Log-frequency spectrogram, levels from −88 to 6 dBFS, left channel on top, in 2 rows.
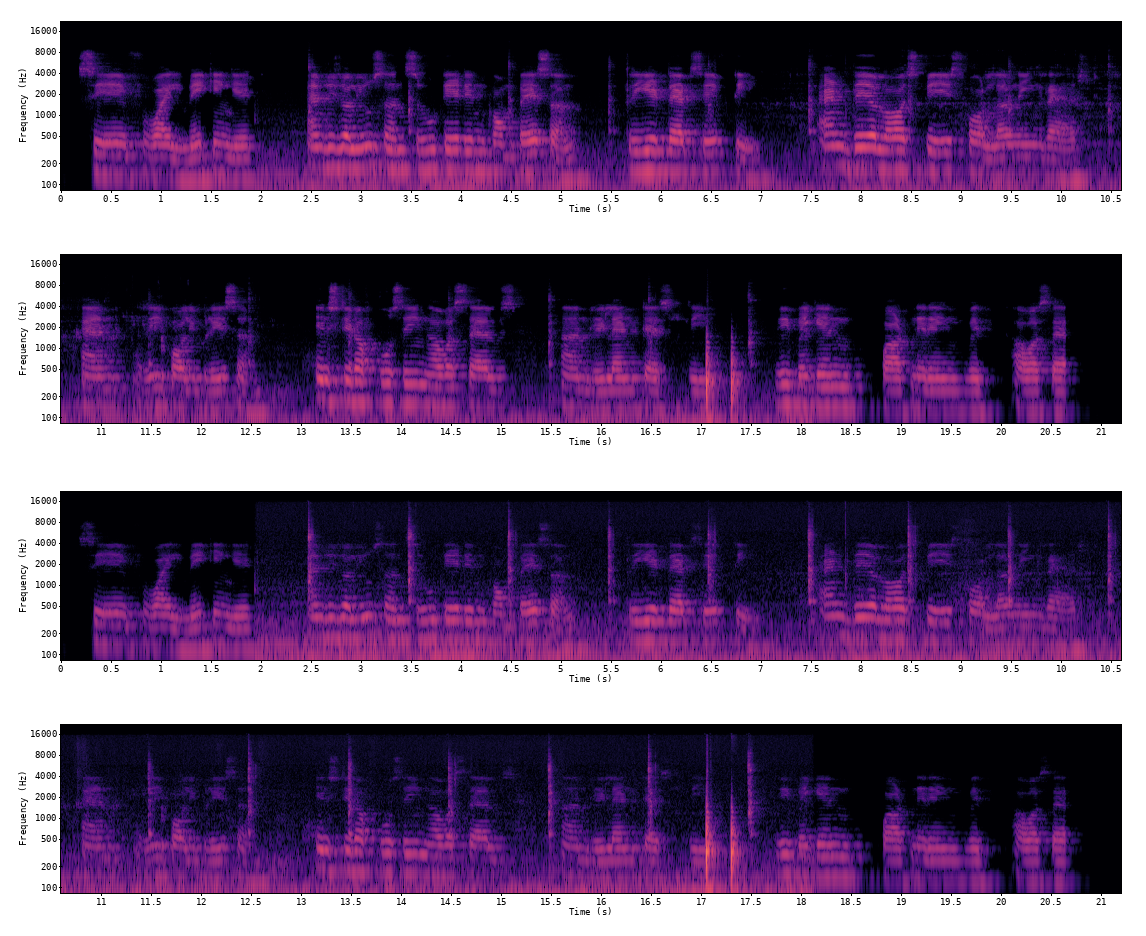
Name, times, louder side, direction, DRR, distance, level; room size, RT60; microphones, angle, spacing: voice 1, 0.2-2.0 2.5-5.3 5.6-7.1 7.6-10.3 10.8-12.7 13.1-15.2 15.6-17.2 17.7-20.7, left 4 dB, 45° left, 0.6 m, -43 dB
sound 1, 1.9-18.1, right 5 dB, 70° right, 0.5 m, -45 dB
sound 2, 6.8-12.8, left 2 dB, 75° left, 3.4 m, -61 dB
9.4 x 8.8 x 6.6 m
head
